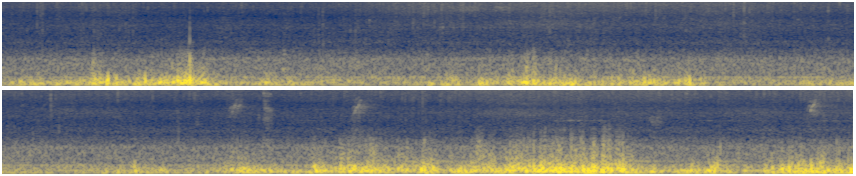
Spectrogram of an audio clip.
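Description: Wind buffeting the microphone outdoors: an uneven low rumble that comes and goes in gusts and grows stronger over the last few seconds.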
